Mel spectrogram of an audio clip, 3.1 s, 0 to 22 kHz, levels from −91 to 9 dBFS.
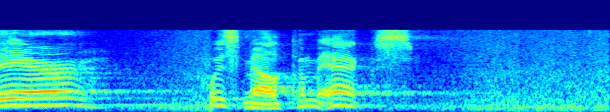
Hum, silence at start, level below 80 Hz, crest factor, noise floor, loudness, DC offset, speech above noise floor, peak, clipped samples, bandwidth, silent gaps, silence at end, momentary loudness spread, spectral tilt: none; 0 s; -62 dBFS; 16 dB; -42 dBFS; -23 LUFS; under 0.1%; 20 dB; -6 dBFS; under 0.1%; 7.6 kHz; none; 0 s; 22 LU; -3 dB/octave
